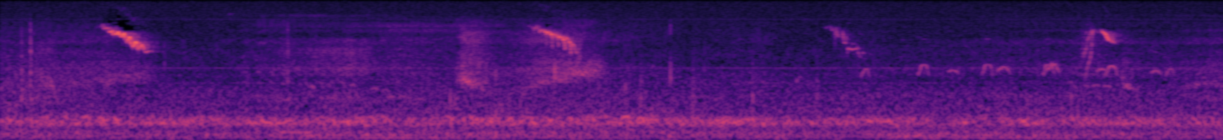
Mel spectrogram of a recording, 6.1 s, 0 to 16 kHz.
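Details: Black grouse lek at Elverum in 2008, with 38 cocks attending: a steady low bubbling chorus runs underneath, and loud, sharp, high descending whistles recur with a few short hissing bursts.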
